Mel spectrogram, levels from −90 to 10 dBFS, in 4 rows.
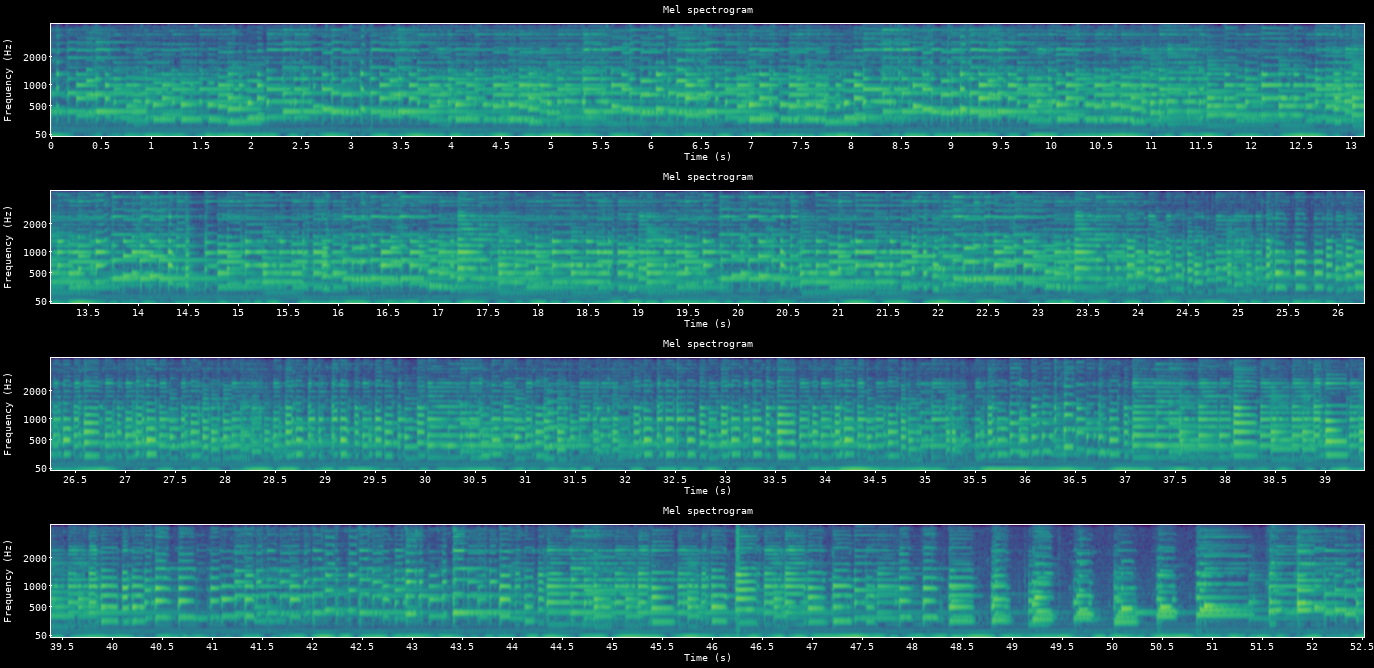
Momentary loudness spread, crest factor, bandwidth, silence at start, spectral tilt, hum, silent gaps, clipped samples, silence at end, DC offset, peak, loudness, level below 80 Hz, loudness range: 5 LU; 18 dB; 4 kHz; 0 s; -8 dB/octave; 50 Hz at -50 dBFS; none; under 0.1%; 0 s; under 0.1%; 0 dBFS; -18 LUFS; -56 dBFS; 3 LU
